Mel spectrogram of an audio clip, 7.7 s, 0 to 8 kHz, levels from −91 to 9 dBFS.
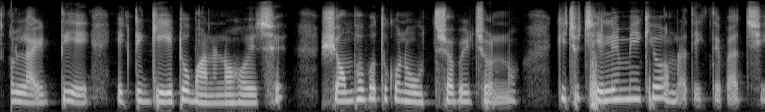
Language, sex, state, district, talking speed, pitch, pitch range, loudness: Bengali, female, West Bengal, Jhargram, 125 wpm, 200 Hz, 185-235 Hz, -20 LUFS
